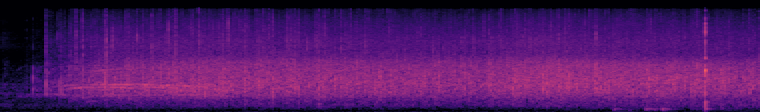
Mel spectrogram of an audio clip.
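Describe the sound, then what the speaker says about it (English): A university convocation audience applauds honorary degree recipients, a sustained wash of clapping from a large hall that rises quickly and holds steady, heard at a distance. "I think you've earned that applause."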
